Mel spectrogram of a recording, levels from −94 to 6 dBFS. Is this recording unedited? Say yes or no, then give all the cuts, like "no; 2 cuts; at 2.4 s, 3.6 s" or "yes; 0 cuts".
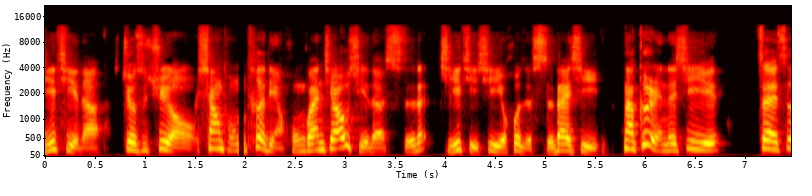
no; 1 cut; at 5.7 s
